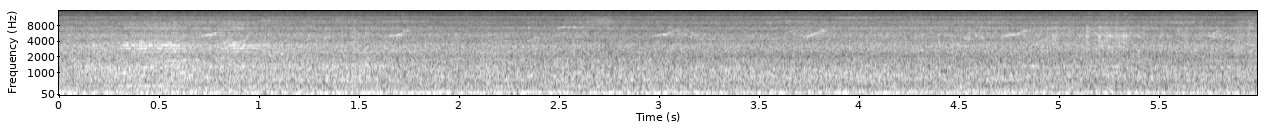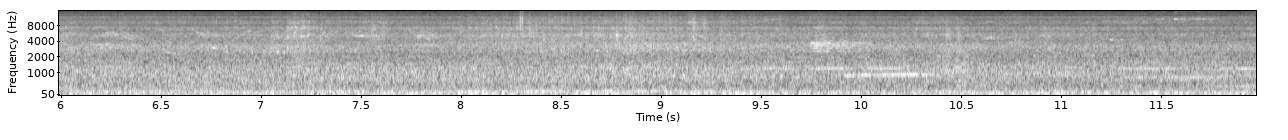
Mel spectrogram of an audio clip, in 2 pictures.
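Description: Steady low rumble of a diesel-hauled passenger train pulling away, its coaches rolling on the rails.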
